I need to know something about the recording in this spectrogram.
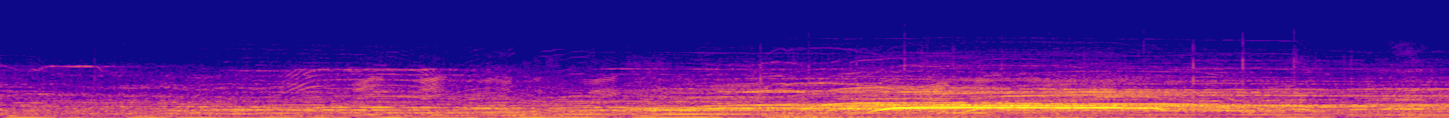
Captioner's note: crowd cheering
